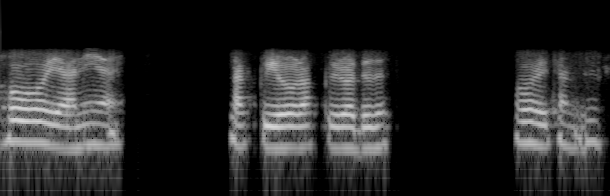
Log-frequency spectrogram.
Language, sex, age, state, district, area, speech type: Manipuri, female, 45-60, Manipur, Kangpokpi, urban, conversation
